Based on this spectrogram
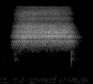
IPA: ʃ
